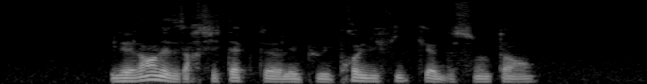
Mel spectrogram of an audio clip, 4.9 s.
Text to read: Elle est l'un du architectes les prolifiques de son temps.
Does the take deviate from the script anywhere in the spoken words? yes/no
yes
